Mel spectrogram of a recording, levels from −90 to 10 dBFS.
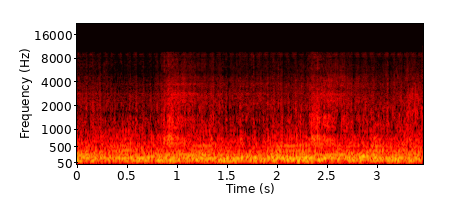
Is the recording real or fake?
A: fake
